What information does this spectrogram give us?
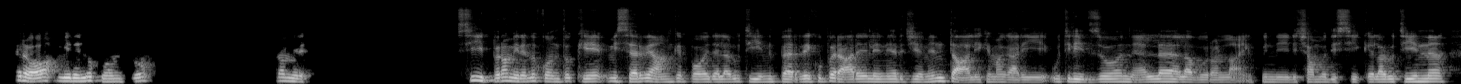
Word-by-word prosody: però, 165 Hz, -3 st, +6 dB
mi 155 Hz, 0 st, +6 dB
rendo 155 Hz, +3 st, +6 dB
conto 135 Hz, +4 st, -1 dB, 1.2 s
però 165 Hz, -1 st, 0 dB
mi 145 Hz, -, +4 dB
re -, -, -14 dB, 1.5 s
Sì, 185 Hz, -2 st, +1 dB
però 170 Hz, 0 st, +1 dB
mi 155 Hz, -, +4 dB
rendo 145 Hz, +3 st, +1 dB
conto 145 Hz, 0 st, -2 dB
che 135 Hz, -2 st, -1 dB
mi 145 Hz, 0 st, -1 dB
serve 140 Hz, +1 st, +2 dB
anche 125 Hz, +1 st, -2 dB
poi 125 Hz, -1 st, 0 dB
della 125 Hz, 0 st, 0 dB
routine 125 Hz, -1 st, -2 dB
per 125 Hz, -2 st, +1 dB
recuperare 130 Hz, -1 st, +1 dB
le 130 Hz, -1 st, +1 dB
energie 125 Hz, -1 st, -2 dB
mentali 120 Hz, -5 st, 0 dB
che 115 Hz, -, -10 dB
magari 110 Hz, -1 st, -4 dB
utilizzo 130 Hz, -1 st, -1 dB
nel 120 Hz, -1 st, -2 dB, 0.3 s
lavoro 110 Hz, -1 st, -3 dB
online. 110 Hz, 0 st, -8 dB
Quindi 115 Hz, -1 st, -6 dB
diciamo 115 Hz, +1 st, -5 dB
di 115 Hz, 0 st, -5 dB
sì, 115 Hz, 0 st, -8 dB
che 120 Hz, -, -3 dB
la 120 Hz, -, +1 dB
routine 130 Hz, +2 st, +1 dB
130 Hz, 150 wpm, -22 LUFS, 120-140 Hz, 1.5 s, però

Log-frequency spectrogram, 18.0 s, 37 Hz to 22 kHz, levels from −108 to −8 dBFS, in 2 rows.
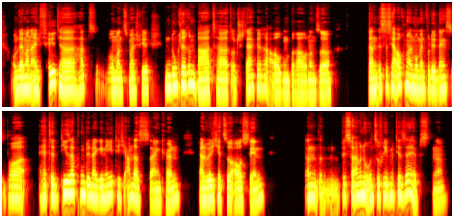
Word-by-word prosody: Und 105 Hz, +2 st, -2 dB
wenn 115 Hz, 0 st, +5 dB
man 120 Hz, -1 st, +3 dB
einen 110 Hz, +1 st, +1 dB
Filter 110 Hz, -5 st, +3 dB
hat, 120 Hz, +2 st, -6 dB, 0.2 s
wo 100 Hz, +1 st, -5 dB
man 105 Hz, 0 st, +1 dB
zum 105 Hz, -, -15 dB
Beispiel 105 Hz, +1 st, -1 dB, 0.3 s
'n 120 Hz, 0 st, +3 dB
dunkleren 140 Hz, +2 st, +5 dB
Bart 105 Hz, +2 st, +1 dB
hat 100 Hz, -1 st, 0 dB
und 90 Hz, -, -5 dB
stärkere 120 Hz, +1 st, -2 dB
Augenbrauen 90 Hz, -1 st, -2 dB
und 90 Hz, 0 st, -1 dB
so, 95 Hz, +2 st, 0 dB, 0.7 s
dann 110 Hz, +1 st, +2 dB
ist 120 Hz, +1 st, -2 dB
es 135 Hz, -, -4 dB
ja 130 Hz, -3 st, +3 dB
auch 135 Hz, +3 st, +1 dB
nur 140 Hz, -3 st, +4 dB
ein 120 Hz, -, +3 dB
Moment, 115 Hz, 0 st, 0 dB
wo -, -, -1 dB
du 110 Hz, -1 st, +2 dB
denkst: 115 Hz, +2 st, -3 dB
„Boah, 115 Hz, -2 st, -1 dB, 0.2 s
hätte 120 Hz, +2 st, 0 dB
dieser 150 Hz, +6 st, +5 dB
Punkt 145 Hz, -1 st, +2 dB
in 125 Hz, -, +2 dB
der 115 Hz, -2 st, +2 dB
Genetik 120 Hz, +3 st, -1 dB
anders 110 Hz, -3 st, -2 dB
sein 90 Hz, 0 st, -3 dB
können, 100 Hz, +6 st, -2 dB, 0.3 s
dann 105 Hz, +1 st, +1 dB
würde 110 Hz, +1 st, +4 dB
ich 110 Hz, -, -11 dB
jetzt 110 Hz, -3 st, -3 dB
so 105 Hz, -1 st, +1 dB
aussehen.“ 100 Hz, +4 st, -2 dB, 0.8 s
Dann 115 Hz, +1 st, -1 dB
dann 75 Hz, +3 st, -8 dB
bist 130 Hz, 0 st, -6 dB
du -, -, +4 dB
einfach 130 Hz, +3 st, +3 dB
nur 135 Hz, -1 st, +5 dB
unzufrieden 125 Hz, +3 st, -1 dB
mit 130 Hz, 0 st, -3 dB
dir 135 Hz, -, +3 dB
selbst, 145 Hz, +3 st, -3 dB
ne? 95 Hz, +3 st, -7 dB
115 Hz, 190 wpm, -23 LUFS, 100-125 Hz, 0.8 s, wenn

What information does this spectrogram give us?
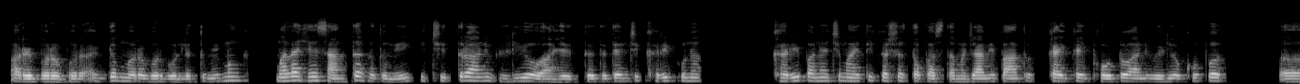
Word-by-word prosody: अरे 140 Hz, -1 st, +7 dB
बरोबर! 135 Hz, -1 st, +4 dB
एकदम 165 Hz, +4 st, -1 dB
बरोबर 140 Hz, -2 st, +3 dB
बोललेत 130 Hz, 0 st, +1 dB
तुम्ही. 145 Hz, 0 st, -4 dB
मग 180 Hz, 0 st, -4 dB, 0.3 s
मला 165 Hz, +3 st, +5 dB
हे 180 Hz, +1 st, +2 dB
सांगता 140 Hz, +1 st, 0 dB
का 150 Hz, -, -2 dB
तुम्ही 135 Hz, +1 st, -2 dB
की 155 Hz, -, -13 dB
चित्र 185 Hz, -, -2 dB
आणि 175 Hz, -1 st, +1 dB
व्हिडिओ 150 Hz, +2 st, +2 dB
आहेत 130 Hz, 0 st, -1 dB
तर 140 Hz, 0 st, +2 dB
त्यांची 150 Hz, +3 st, 0 dB
खरी 165 Hz, -, -1 dB
खूण 160 Hz, -, -2 dB, 0.8 s
खरी 155 Hz, +2 st, +1 dB
पणाची 165 Hz, -1 st, -2 dB
माहिती 160 Hz, +2 st, -2 dB
कशी 165 Hz, 0 st, 0 dB
तपासता? 140 Hz, -1 st, -1 dB
म्हणजे 135 Hz, +1 st, -1 dB
आम्ही 140 Hz, +1 st, +2 dB
पाहतो 145 Hz, +1 st, 0 dB, 0.2 s
काही-काही 150 Hz, -1 st, +3 dB
फोटो 140 Hz, +2 st, +4 dB
आणि 145 Hz, 0 st, -3 dB
व्हिडिओ 140 Hz, +1 st, 0 dB
खूप 155 Hz, +1 st, -4 dB
अ, 155 Hz, -3 st, -3 dB
145 Hz, 160 wpm, -23 LUFS, 135-160 Hz, 0.8 s, अरे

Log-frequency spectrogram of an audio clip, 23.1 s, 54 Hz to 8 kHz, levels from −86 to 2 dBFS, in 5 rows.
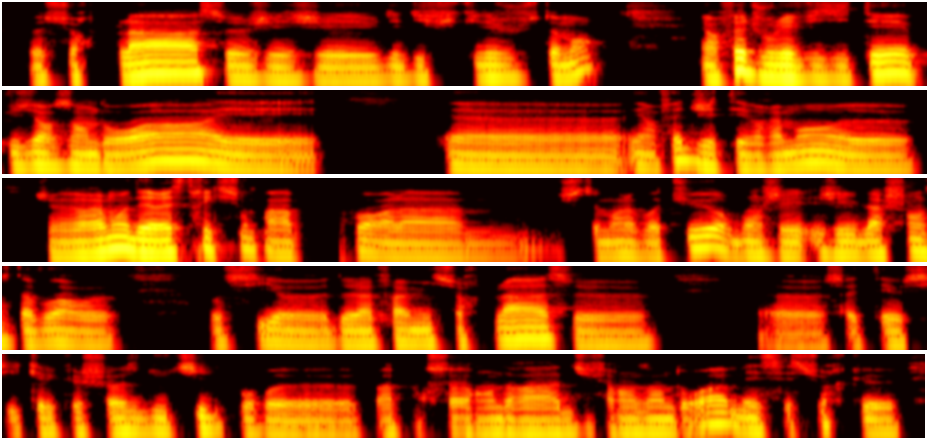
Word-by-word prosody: heu, -, -, -2 dB
sur -, -, -7 dB
place 115 Hz, +1 st, +7 dB
j'ai 85 Hz, -1 st, -2 dB
j'ai 85 Hz, 0 st, -1 dB
eu 85 Hz, -, -2 dB
des 85 Hz, 0 st, -4 dB
difficultés 90 Hz, +2 st, -3 dB
justement. 95 Hz, -, -2 dB, 0.5 s
Et -, -, +2 dB
en -, -, +1 dB
fait 140 Hz, -2 st, +8 dB
je 105 Hz, -, -1 dB
voulais 95 Hz, -1 st, +8 dB
visiter 90 Hz, +6 st, +3 dB
plusieurs 95 Hz, -4 st, -1 dB
endroits 105 Hz, +7 st, +3 dB
et 80 Hz, -4 st, -1 dB, 0.6 s
heu 80 Hz, -3 st, -2 dB
et 95 Hz, -, -2 dB
en 85 Hz, -, -4 dB
fait, 120 Hz, +4 st, -1 dB
j'étais 95 Hz, -3 st, -2 dB
vraiment, 95 Hz, +4 st, +1 dB
heu, 80 Hz, 0 st, -2 dB, 0.2 s
j'avais 90 Hz, 0 st, -4 dB
vraiment 105 Hz, +7 st, +6 dB
des 105 Hz, -2 st, +9 dB
restrictions 100 Hz, +4 st, +2 dB
par 95 Hz, -, -3 dB, 0.3 s
rapport 95 Hz, -4 st, -2 dB
à -, -, -1 dB
la, 80 Hz, -1 st, -2 dB
hem, 80 Hz, 0 st, -12 dB, 0.3 s
justement 90 Hz, -2 st, -6 dB
la -, -, -1 dB
voiture. 120 Hz, +8 st, 0 dB
Bon, 90 Hz, +1 st, -1 dB
j'ai 90 Hz, +1 st, -2 dB
j'ai 95 Hz, -1 st, -2 dB
eu -, -, 0 dB
de -, -, -2 dB
la 95 Hz, -, +2 dB
chance 100 Hz, -1 st, -3 dB
d'avoir, 90 Hz, -1 st, -1 dB
heu, 80 Hz, 0 st, -7 dB, 0.5 s
aussi, 90 Hz, +2 st, -6 dB
heu, 85 Hz, -2 st, -2 dB
de 85 Hz, -, -3 dB
la 85 Hz, 0 st, +1 dB
famille 90 Hz, 0 st, -2 dB
sur 80 Hz, -, -9 dB
place, 105 Hz, 0 st, +1 dB
heu 80 Hz, -1 st, -5 dB, 0.7 s
heu, 70 Hz, +1 st, -7 dB
ça -, -, -13 dB
a -, -, -6 dB
été -, -, -7 dB
aussi 85 Hz, +1 st, -6 dB
quelque 90 Hz, -1 st, -5 dB
chose 90 Hz, +1 st, -1 dB
d'utile 90 Hz, +2 st, -2 dB
pour, 85 Hz, -2 st, -3 dB
heu, 75 Hz, 0 st, -3 dB
bah, -, -, -6 dB
pour -, -, -15 dB
se -, -, -8 dB
rendre 85 Hz, -2 st, -2 dB
à 80 Hz, 0 st, 0 dB
différents 85 Hz, -1 st, -5 dB
endroits, 85 Hz, +10 st, +1 dB
mais 90 Hz, -3 st, 0 dB
c'est -, -, -10 dB
sûr -, -, -9 dB
que, 85 Hz, -2 st, -1 dB
90 Hz, 195 wpm, -28 LUFS, 85-100 Hz, 0.7 s, des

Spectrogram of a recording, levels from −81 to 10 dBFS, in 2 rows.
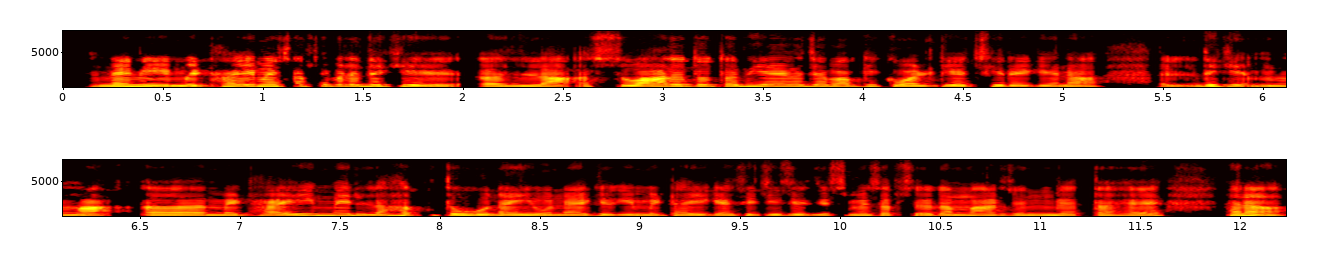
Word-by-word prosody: नहीं, 185 Hz, +5 st, +5 dB
नहीं, 185 Hz, -6 st, +4 dB
मिठाई 185 Hz, +7 st, +2 dB
में 240 Hz, 0 st, +4 dB
सबसे 225 Hz, -1 st, -7 dB
पहले 230 Hz, 0 st, -2 dB
देखिए 205 Hz, -, +1 dB, 0.2 s
अ, 145 Hz, 0 st, +2 dB, 0.2 s
ला 145 Hz, -, +6 dB, 0.2 s
स्वाद 175 Hz, +7 st, +7 dB
तो 230 Hz, -, -1 dB
तभी 210 Hz, +2 st, 0 dB
आएगा 220 Hz, -1 st, 0 dB
जब 210 Hz, 0 st, -3 dB
आपकी 205 Hz, 0 st, -2 dB
क्वालिटी 160 Hz, +3 st, 0 dB
अच्छी 190 Hz, 0 st, -2 dB
रहेगी, 170 Hz, -1 st, -3 dB
है 165 Hz, -, -5 dB
ना? 180 Hz, 0 st, -1 dB, 0.4 s
अ, -, -, -6 dB, 0.2 s
देखिए 200 Hz, +2 st, +2 dB
मा 155 Hz, +2 st, +4 dB, 0.3 s
अ, 155 Hz, 0 st, +2 dB
मिठाई 150 Hz, +5 st, -1 dB
में 215 Hz, 0 st, -1 dB
लाभ 185 Hz, +1 st, -2 dB
तो 200 Hz, -, +2 dB
होना 175 Hz, -1 st, 0 dB
ही 170 Hz, +1 st, +1 dB
होना 155 Hz, -2 st, -2 dB
है, 160 Hz, -, -1 dB
क्योंकि 160 Hz, -1 st, -4 dB
मिठाई 155 Hz, 0 st, -4 dB
एक 165 Hz, -, -7 dB
ऐसी 155 Hz, +2 st, -3 dB
चीज़ 170 Hz, +1 st, -6 dB
है, -, -, -2 dB
जिसमें 160 Hz, +1 st, -6 dB
सबसे 155 Hz, -1 st, -7 dB
ज़्यादा 155 Hz, 0 st, -2 dB
मार्जिन 130 Hz, -1 st, -2 dB
रहता 120 Hz, +1 st, -5 dB
है, 120 Hz, -, -1 dB, 0.4 s
है 190 Hz, -, +3 dB
ना? 190 Hz, -, +7 dB
170 Hz, 225 wpm, -23 LUFS, 155-200 Hz, 0.4 s, स्वाद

